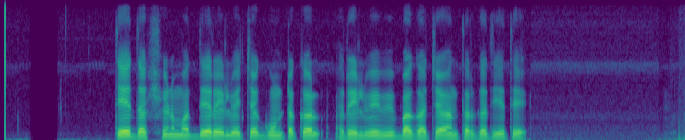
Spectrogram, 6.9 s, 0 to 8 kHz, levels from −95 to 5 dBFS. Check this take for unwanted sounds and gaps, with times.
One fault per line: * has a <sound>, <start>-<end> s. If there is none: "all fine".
all fine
